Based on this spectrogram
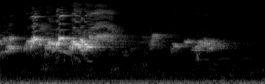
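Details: Singing contest in the morning: a red-whiskered bulbul gives a loud, fast, bubbling warble that fades into softer slurred whistles.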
